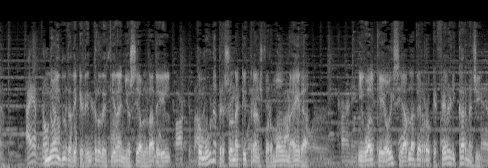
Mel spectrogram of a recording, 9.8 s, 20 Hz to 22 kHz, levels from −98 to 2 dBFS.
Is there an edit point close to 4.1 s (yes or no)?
yes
